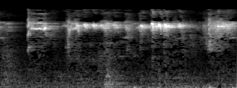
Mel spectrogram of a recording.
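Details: Blue-crowned hanging parrot calling: a continuous, very high, thin shrill trill with wavering, buzzy texture, starting abruptly and running with slight rises and dips.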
